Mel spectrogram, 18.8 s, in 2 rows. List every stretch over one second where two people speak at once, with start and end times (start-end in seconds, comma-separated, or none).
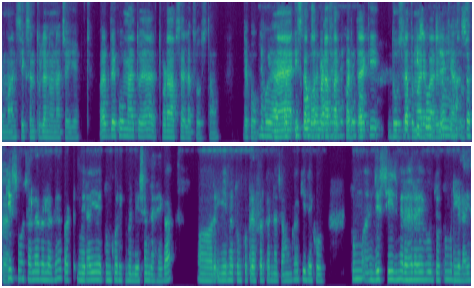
5.1-7.2, 8.1-9.6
